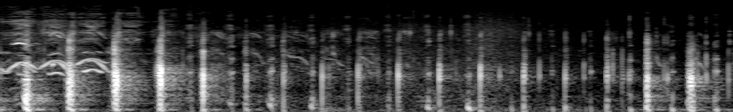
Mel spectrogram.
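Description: A horse whinnies with a wavering, shaky pitch at the start, followed by a run of sharp, irregular knocks and snorts that sound fairly loud.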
